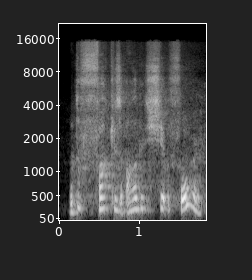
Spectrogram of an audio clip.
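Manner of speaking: high-pitched mock disbelief; retold bewilderment. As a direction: squeak the baffled question. Retelling his bewildered reaction in dream.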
